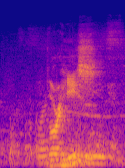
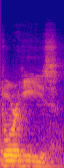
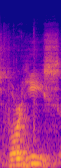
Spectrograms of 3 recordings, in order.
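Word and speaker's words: Voorhees: Ronnie U was always yelling at me for mispronouncing Jason Borhe. Is it Vorhees or Vorhees? Vorhees. Okay. Then I kept saying Borhees. And then he would go cut and I go what is it? It's Vorhees.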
